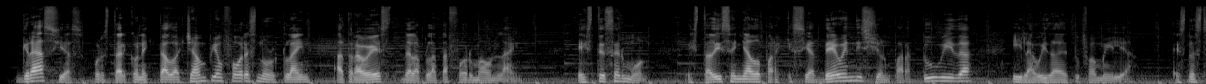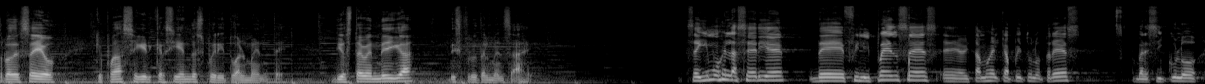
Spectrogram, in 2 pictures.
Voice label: Sermon Spanish

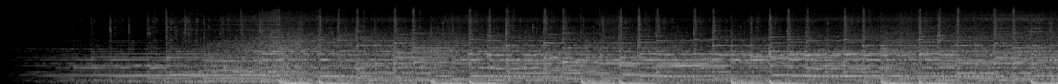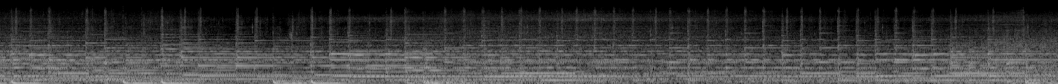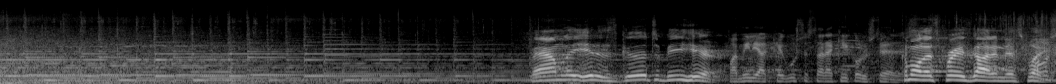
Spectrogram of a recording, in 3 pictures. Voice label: SERMON SPA

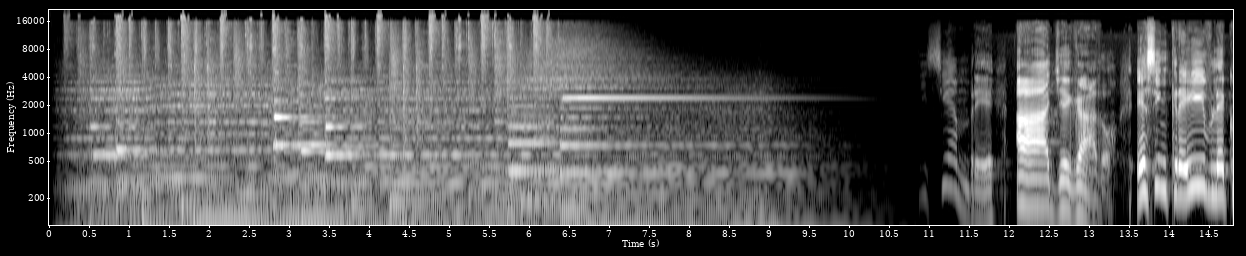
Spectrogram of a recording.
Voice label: Spanish Sermon

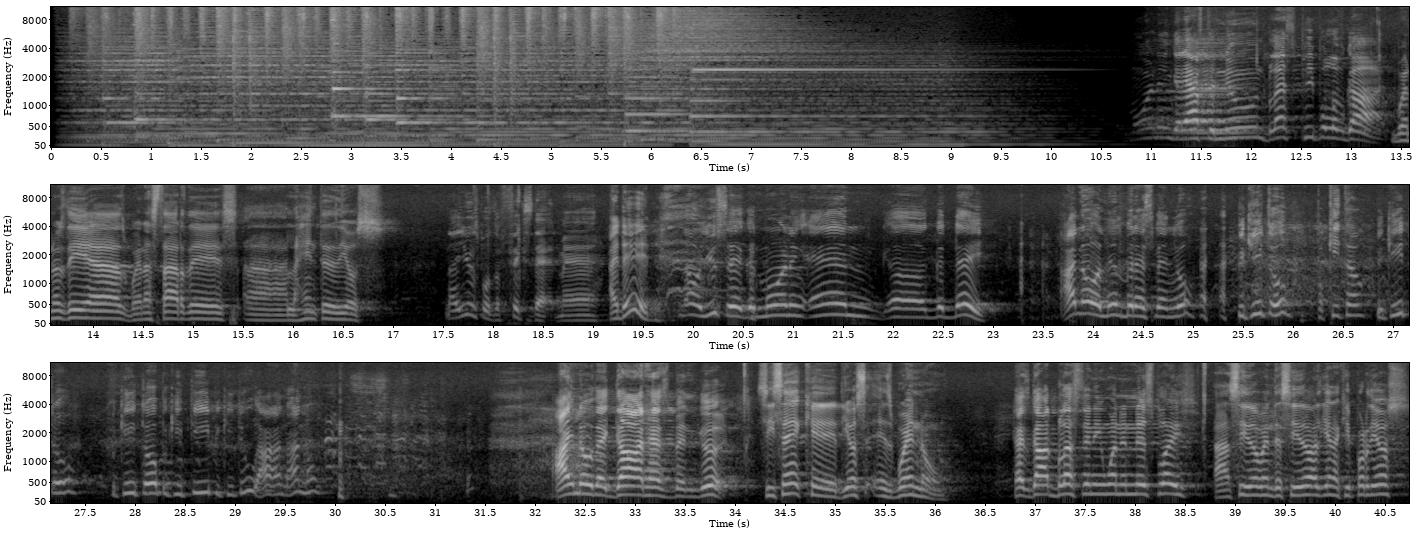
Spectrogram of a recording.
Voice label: Spanish Sermon

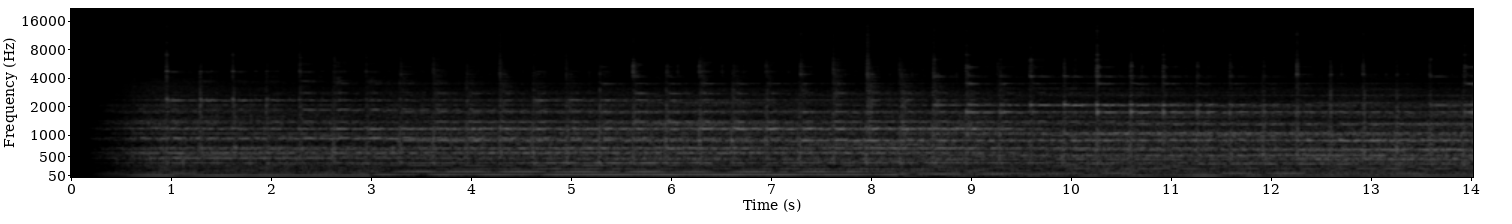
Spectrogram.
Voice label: Sermon Spanish

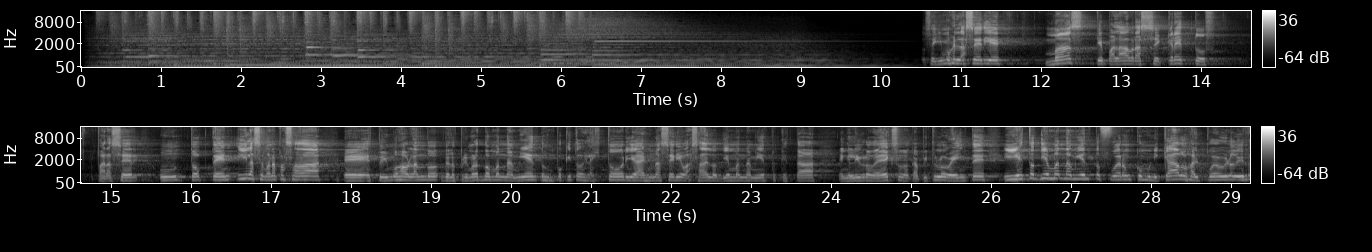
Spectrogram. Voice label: Sermon Spanish

